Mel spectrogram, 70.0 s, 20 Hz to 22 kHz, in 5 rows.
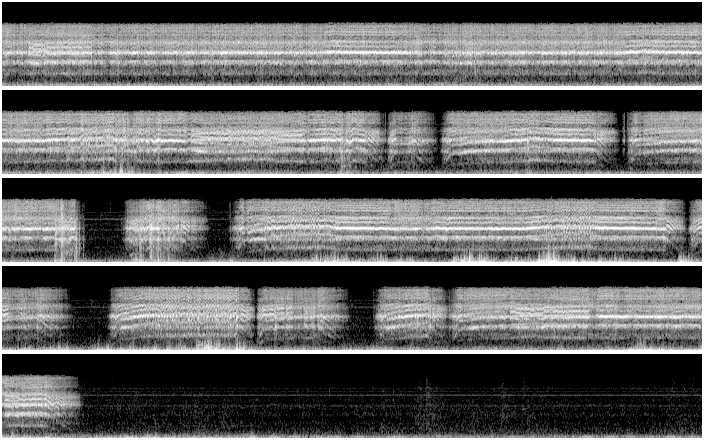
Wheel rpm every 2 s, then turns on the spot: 160, 160, 160, 160, 160, 160, 160, 160, 160, 160, 120, 90, 150, 110, 130, 90, 80, 160, 160, 160, 140, 70, 110, 130, 60, 110, 160, 160, 100, 0, 0, 0, 0, 0, 0.
48-50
